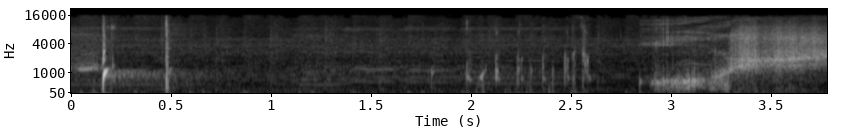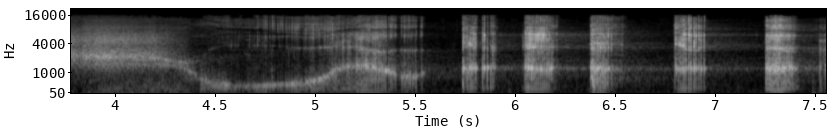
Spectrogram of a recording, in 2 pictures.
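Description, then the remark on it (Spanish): A voice mimics a turd plopping into toilet water: a couple of sharp clicks, a long gurgling, pitch-sliding groan, then five or six quick, loud wet plop bursts in rhythmic succession. “En estos momentos podemos ver cómo el mojón cae al agua.”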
